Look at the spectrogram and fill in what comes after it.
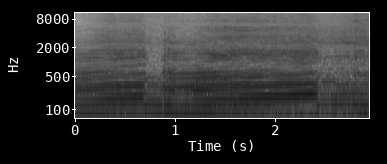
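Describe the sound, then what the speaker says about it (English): Yamaha MT-07 motorcycle engine revved hard close up, a loud throaty drone that rises in pitch, dips sharply, then climbs again before dropping back, with no voices over it. "Revving it at stop signs,"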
